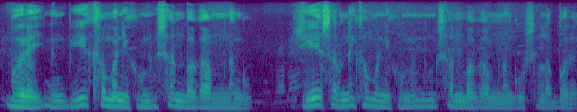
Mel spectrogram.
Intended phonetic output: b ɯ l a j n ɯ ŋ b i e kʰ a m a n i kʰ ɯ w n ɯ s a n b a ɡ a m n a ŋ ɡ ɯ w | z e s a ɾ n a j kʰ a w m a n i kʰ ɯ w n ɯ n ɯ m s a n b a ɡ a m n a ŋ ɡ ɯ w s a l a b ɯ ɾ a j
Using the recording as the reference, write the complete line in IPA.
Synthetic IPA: b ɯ ɾ a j n ɯ ŋ b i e kʰ a m a n i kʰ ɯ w n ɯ s a n b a ɡ a m n a ŋ ɡ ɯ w | z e s a ɾ n a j kʰ a m a n i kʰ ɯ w n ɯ n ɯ ŋ s a n b a ɡ a m n a ŋ ɡ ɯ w s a l a b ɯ ɾ a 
